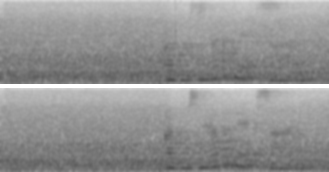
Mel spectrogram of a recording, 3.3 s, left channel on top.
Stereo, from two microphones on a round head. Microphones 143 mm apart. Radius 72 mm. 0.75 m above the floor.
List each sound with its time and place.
1.6 s a woman speaking: 55° right (ahead or behind), 3.5 m; by 3.2 s 40° right (ahead or behind), 5.5 m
